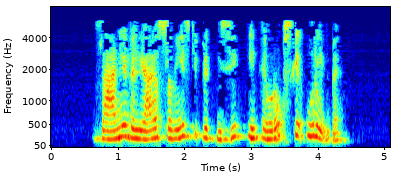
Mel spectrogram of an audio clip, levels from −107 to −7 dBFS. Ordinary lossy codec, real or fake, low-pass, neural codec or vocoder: MP3, 24 kbps; fake; 7.2 kHz; codec, 24 kHz, 3 kbps, HILCodec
